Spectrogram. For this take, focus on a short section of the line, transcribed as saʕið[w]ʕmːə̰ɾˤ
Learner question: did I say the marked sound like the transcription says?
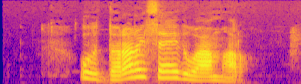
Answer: yes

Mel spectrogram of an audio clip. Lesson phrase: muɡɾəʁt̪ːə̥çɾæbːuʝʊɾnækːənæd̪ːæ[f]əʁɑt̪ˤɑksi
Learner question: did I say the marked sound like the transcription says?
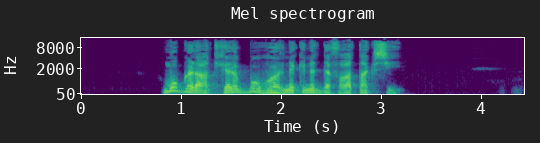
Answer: yes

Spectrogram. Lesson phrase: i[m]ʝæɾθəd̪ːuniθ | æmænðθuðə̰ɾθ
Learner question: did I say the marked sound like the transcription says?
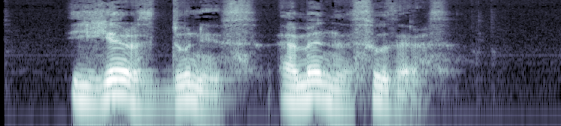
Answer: no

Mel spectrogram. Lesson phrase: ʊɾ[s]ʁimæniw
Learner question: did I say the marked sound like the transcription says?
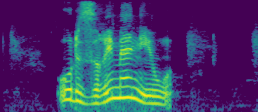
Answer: no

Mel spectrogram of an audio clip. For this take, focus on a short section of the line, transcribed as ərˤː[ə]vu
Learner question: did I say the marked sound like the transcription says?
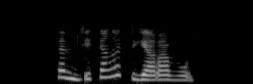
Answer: no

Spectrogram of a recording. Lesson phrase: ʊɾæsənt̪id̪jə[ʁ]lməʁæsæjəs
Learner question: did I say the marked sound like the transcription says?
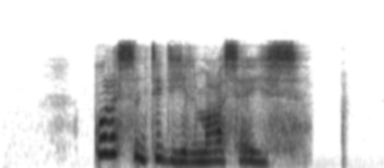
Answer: no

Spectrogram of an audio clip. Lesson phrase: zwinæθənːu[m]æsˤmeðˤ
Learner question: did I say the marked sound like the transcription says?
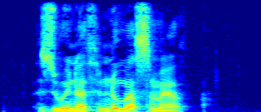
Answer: yes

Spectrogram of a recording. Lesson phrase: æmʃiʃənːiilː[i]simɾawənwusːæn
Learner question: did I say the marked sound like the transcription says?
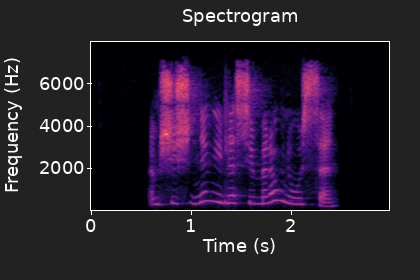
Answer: no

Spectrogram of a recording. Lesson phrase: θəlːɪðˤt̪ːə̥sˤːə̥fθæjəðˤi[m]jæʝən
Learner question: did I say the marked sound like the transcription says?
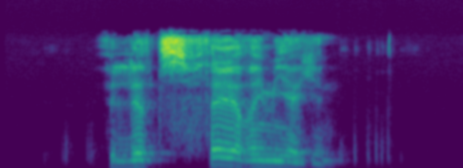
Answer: yes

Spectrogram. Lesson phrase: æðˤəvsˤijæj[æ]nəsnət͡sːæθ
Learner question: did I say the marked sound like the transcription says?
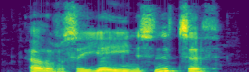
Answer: no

